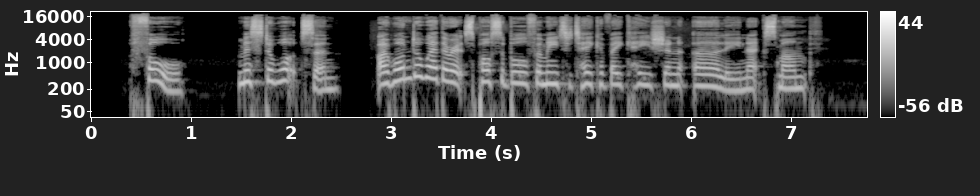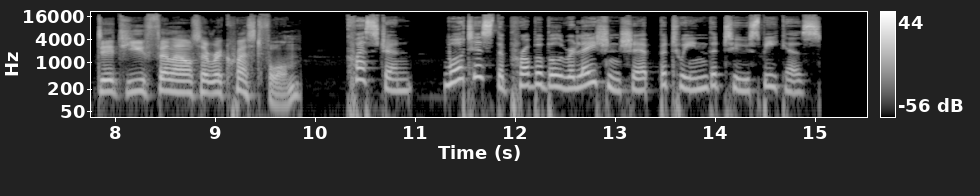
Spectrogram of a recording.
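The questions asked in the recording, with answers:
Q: What is the probable relationship between the two speakers?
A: Employee and boss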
